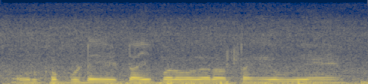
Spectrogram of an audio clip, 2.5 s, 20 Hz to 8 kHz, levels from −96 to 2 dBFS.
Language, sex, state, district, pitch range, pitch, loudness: Hindi, male, Uttar Pradesh, Shamli, 160-165 Hz, 160 Hz, -15 LUFS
